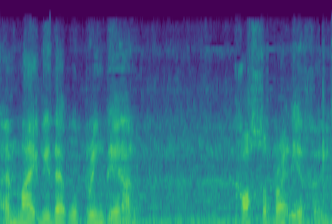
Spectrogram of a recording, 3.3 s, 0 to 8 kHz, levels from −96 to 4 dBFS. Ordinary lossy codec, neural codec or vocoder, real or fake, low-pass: AAC, 32 kbps; vocoder, 22.05 kHz, 80 mel bands, HiFi-GAN; fake; 7.2 kHz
